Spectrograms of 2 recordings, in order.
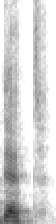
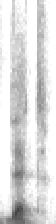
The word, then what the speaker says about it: debt: Number four, eliminate bad depth. The actual pronunciation is debt. But so that you understand what I'm saying, depth.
